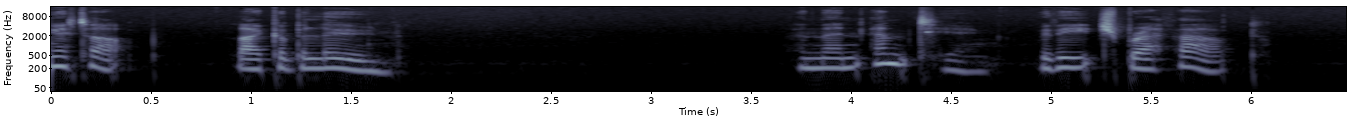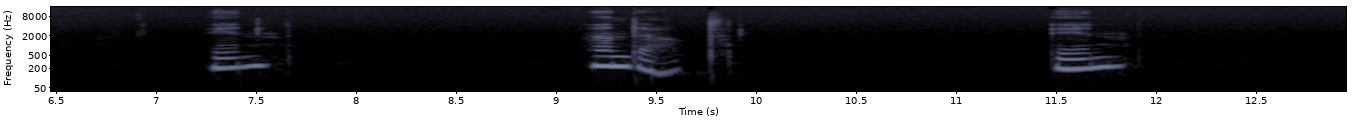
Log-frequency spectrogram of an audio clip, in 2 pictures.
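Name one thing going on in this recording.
A woman speaks calmly and warmly into a close microphone, in short phrases with pauses.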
